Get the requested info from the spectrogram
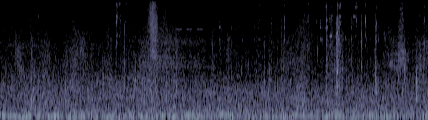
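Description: Quiet outdoor ambience with a steady low rumble, a few faint clicks and rustles, and a brief soft hiss about two seconds in.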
